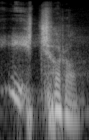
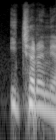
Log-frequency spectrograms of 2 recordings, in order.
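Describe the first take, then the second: First: The word is said with strong, forceful emphasis. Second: The word is said plainly, without extra force. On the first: The speaker calls it right. "이처럼을 강조해서" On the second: The speaker calls it wrong. "이처럼이 아니라"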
